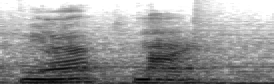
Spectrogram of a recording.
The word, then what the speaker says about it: Miramar: Miramar. Like almost like Myanmar, but not.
